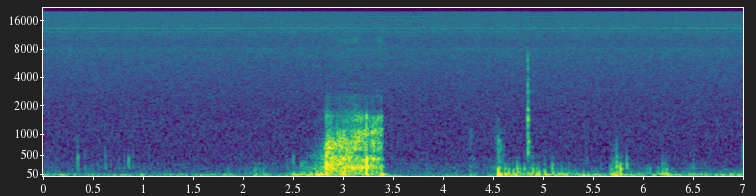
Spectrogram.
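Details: Stethoscope recording over the belly about 3 hours after a meal, when the gut is active: soft irregular gurgles and pops with one longer rumble, normal active bowel sounds.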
